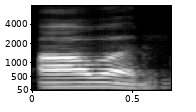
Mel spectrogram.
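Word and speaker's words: hour: जैसे अभी मैं यहाँ लिखता हूँ आवर, देखिए यहाँ इसके पहले एच है लेकिन लगाएंगे इसके पहले एन।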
